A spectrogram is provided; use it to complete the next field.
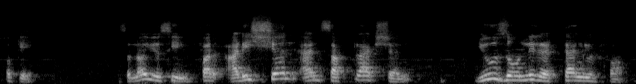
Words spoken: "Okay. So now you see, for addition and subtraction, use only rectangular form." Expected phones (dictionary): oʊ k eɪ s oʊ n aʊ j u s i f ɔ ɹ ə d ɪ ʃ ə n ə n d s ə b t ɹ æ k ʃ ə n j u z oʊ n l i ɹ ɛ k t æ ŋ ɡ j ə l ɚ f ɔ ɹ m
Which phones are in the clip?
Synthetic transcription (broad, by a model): oʊ k eɪ s oʊ n aʊ j u s i f ɔ ɹ ə d ɪ ʃ ə n ə n d s ə b t ɹ æ k ʃ ə n j u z oʊ n l i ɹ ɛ t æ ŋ ɡ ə l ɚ f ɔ ɹ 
